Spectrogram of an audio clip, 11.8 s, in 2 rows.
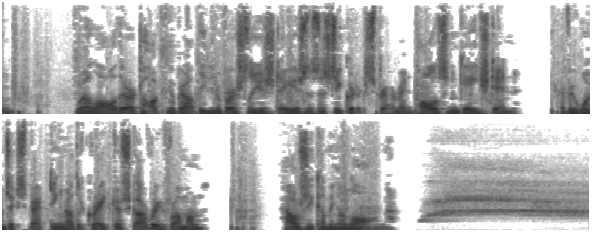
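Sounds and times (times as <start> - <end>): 
speech: 0.0 - 9.9
woman screaming: 10.1 - 11.7.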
